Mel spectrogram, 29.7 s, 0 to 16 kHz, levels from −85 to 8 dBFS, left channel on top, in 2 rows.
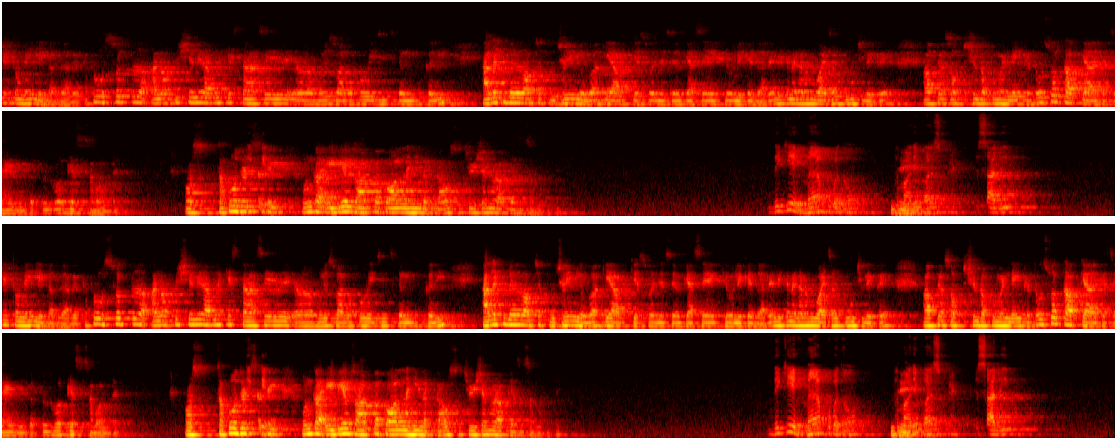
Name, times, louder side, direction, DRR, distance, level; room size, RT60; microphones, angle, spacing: voice 1, 0.0-16.4 17.3-18.5 18.8-22.1 26.7-27.1, right 4 dB, 60° right, 4 dB, 0.4 m, -29 dB
voice 2, 18.1-18.4 25.1-26.3 26.7-28.3, right 3 dB, 90° right, 6 dB, 0.8 m, -37 dB
8.5 x 5.8 x 3.6 m, 1.4 s
head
